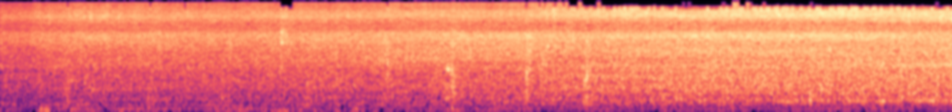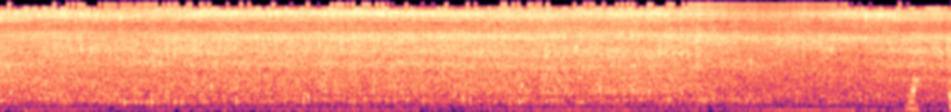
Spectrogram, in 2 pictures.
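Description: Small waterfall on a hillside trail above a reservoir, water pouring in a steady broadband rush that holds constant and fairly close throughout, with no voices.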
